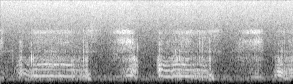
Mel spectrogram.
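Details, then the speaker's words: Baby girl, tired after a long day, asleep with rhythmic slightly voiced snoring on each breath, about two breath cycles in four seconds, quiet room; infant snoring. "can't you hear that she snores it's been a long day today show tuckered out"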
